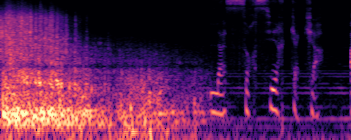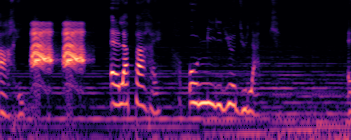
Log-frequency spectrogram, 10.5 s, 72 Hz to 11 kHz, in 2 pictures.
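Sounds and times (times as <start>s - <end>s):
loud thunderclap from a lightning strike: 0.0s - 3.2s
speech: 3.2s - 6.2s, 6.9s - 9.5s.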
